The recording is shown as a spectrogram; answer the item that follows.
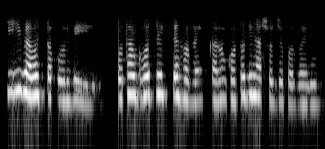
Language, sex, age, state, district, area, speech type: Bengali, female, 30-45, West Bengal, Purulia, urban, conversation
